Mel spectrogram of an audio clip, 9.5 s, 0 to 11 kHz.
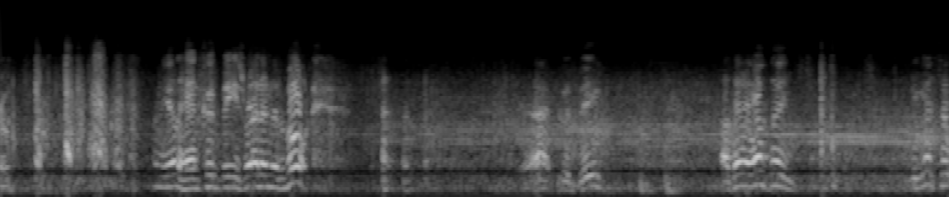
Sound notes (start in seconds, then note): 3.7 laughing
